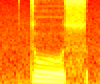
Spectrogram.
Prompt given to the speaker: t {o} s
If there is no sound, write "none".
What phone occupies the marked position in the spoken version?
o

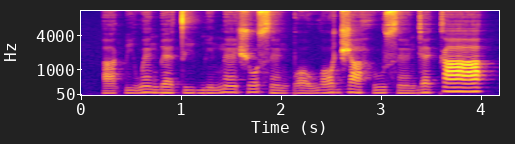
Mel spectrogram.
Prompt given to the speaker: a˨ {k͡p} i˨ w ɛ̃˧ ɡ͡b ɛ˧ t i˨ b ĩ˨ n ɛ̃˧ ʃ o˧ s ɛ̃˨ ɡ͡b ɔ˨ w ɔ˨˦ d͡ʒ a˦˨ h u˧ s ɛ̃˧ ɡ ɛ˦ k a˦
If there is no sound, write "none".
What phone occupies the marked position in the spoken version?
k͡p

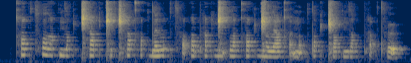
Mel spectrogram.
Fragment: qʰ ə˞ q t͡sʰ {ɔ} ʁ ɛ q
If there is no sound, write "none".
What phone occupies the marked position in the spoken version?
ɔ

